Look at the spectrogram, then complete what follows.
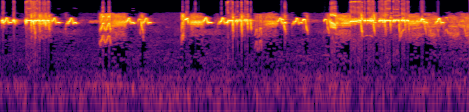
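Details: A vocal female blue-crowned hanging parrot kept for breeding produces streams of sharp, very high chirps and thin level whistles, grouped in bursts with brief quiet gaps.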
